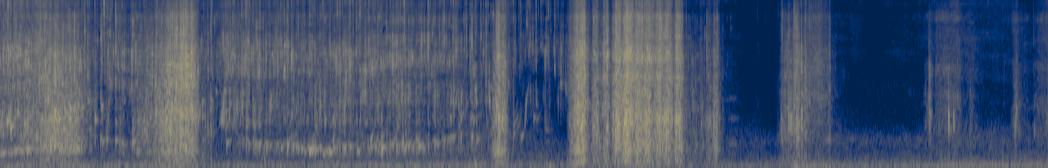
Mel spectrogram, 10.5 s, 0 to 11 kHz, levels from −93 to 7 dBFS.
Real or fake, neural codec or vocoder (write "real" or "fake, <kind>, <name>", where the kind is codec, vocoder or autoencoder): real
